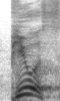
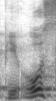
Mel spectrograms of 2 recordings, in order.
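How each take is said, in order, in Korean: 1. 강세는 첫 번째 음절에 있어요. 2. 강세는 두 번째 음절에 있어요. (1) "강세가 앞에 비오스 하면 활" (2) "강세가 뒤에 비오스 하면 생명이라는 뜻"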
